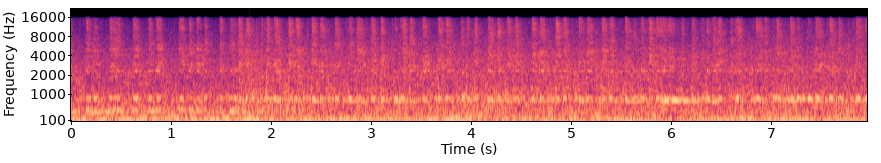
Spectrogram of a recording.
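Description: Melkus RS 1000's 992 cc three-cylinder two-stroke engine, an uprated Wartburg unit, idling steadily with the typical two-stroke sound.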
